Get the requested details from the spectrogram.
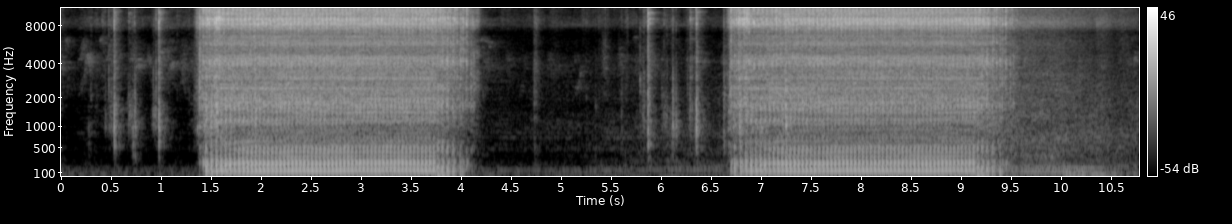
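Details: Grass trimmer two-stroke engine after carb cleaning and tuning (fuel screw set back from peak rpm): two crisp full-throttle bursts, each held a couple of seconds, clean and steady with no bogging; engine pulls well.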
